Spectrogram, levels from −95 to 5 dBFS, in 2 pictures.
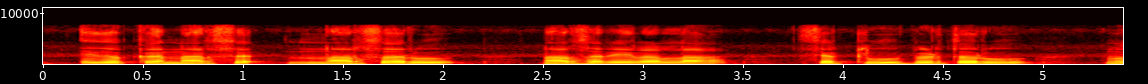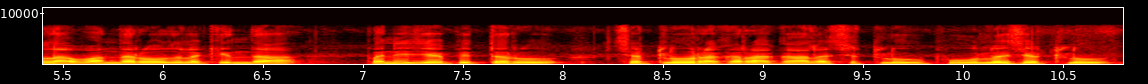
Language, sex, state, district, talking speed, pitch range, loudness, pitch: Telugu, male, Telangana, Nalgonda, 95 wpm, 170-190 Hz, -20 LUFS, 180 Hz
